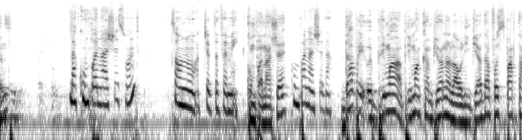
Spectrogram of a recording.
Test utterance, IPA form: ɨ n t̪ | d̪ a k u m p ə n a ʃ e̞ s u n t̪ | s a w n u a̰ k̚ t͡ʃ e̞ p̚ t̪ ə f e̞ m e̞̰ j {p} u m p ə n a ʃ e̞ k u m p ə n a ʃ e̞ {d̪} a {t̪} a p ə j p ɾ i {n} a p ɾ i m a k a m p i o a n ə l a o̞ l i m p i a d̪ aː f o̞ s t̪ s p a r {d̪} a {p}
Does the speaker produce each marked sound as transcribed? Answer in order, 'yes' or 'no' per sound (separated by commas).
no, yes, no, no, no, no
